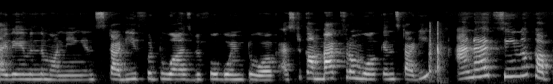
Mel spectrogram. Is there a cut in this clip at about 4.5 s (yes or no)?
yes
